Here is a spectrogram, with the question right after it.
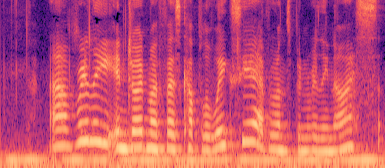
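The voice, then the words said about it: Australian accent. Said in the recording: “you might be able to hear from the accent. I'm from Australia originally”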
